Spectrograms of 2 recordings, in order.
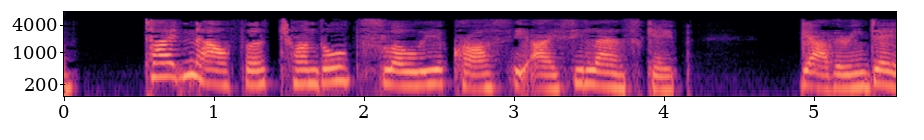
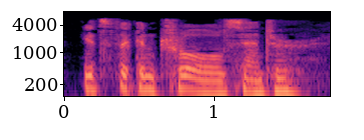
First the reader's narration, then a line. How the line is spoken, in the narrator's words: said, her voice low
